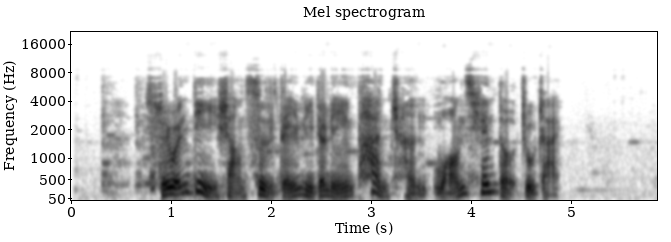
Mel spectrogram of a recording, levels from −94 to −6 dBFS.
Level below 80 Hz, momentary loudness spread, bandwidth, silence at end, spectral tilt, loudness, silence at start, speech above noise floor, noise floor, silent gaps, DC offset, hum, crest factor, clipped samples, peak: -56 dBFS; 9 LU; 9.2 kHz; 1 s; -5 dB/octave; -16 LUFS; 0.3 s; 47 dB; -63 dBFS; none; under 0.1%; none; 16 dB; under 0.1%; 0 dBFS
